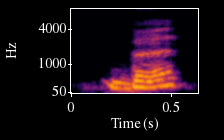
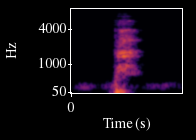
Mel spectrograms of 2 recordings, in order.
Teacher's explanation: They're made exactly the same way except one is voiced, b, and the other is unvoiced, p.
